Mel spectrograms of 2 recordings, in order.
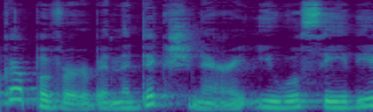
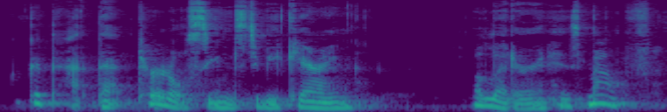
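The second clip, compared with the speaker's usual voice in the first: softer, almost a whisper, pointing something out; hushed; 7 dB quieter, faster than usual. Acted. Narrator to children, quietly pointing at the turtle, hushed. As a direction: draw them in quietly to the picture.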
